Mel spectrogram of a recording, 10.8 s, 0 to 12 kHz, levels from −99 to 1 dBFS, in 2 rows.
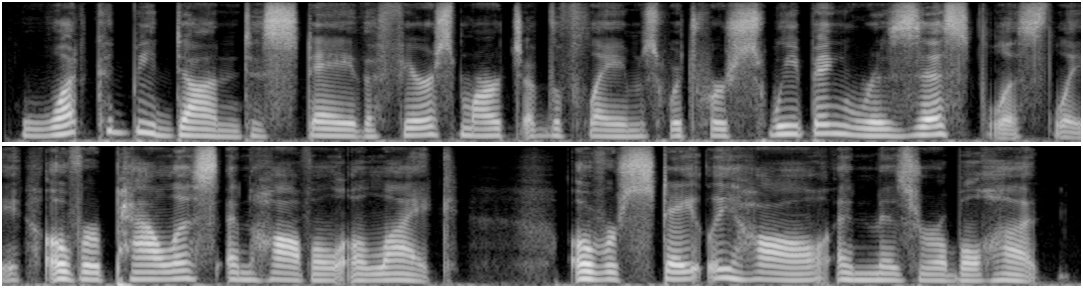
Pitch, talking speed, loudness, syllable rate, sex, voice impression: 165 Hz, 150 wpm, -21 LUFS, 4.7 syllables/s, female, very feminine, very adult-like, middle-aged, thin, tensed, very powerful, bright, very hard, clear, fluent, cool, very intellectual, slightly refreshing, very sincere, calm, very reassuring, unique, elegant, slightly wild, slightly lively, strict, slightly intense, sharp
